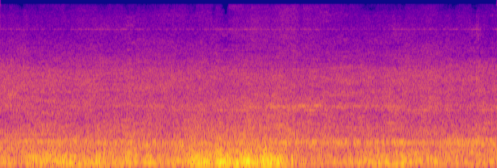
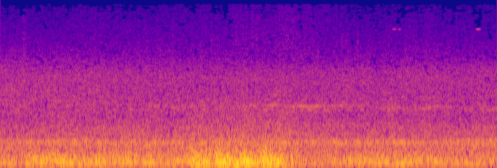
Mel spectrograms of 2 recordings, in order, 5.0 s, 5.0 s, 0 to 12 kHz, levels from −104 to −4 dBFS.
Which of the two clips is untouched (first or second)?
second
